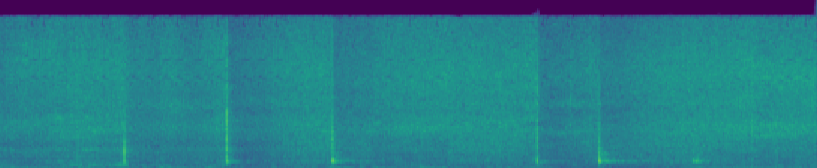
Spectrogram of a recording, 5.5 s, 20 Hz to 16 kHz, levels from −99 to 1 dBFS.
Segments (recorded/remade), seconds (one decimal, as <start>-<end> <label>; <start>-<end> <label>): 0.0-1.9 remade; 1.9-2.5 recorded; 2.5-3.0 remade; 3.0-3.5 recorded; 3.5-3.9 remade; 3.9-4.9 recorded; 4.9-5.5 remade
